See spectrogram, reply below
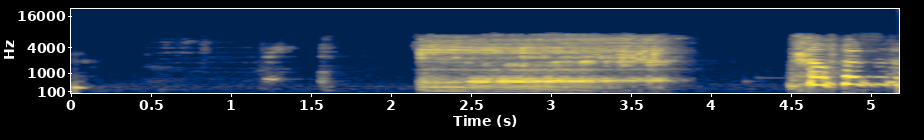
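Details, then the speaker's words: A long, loud, voiced belch lasting over a second, followed by a shorter second one; burping. "long as the last one. That was long. I'll let you know when I got another one."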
